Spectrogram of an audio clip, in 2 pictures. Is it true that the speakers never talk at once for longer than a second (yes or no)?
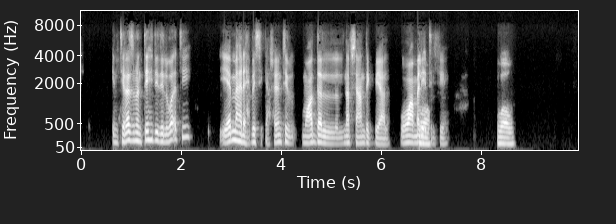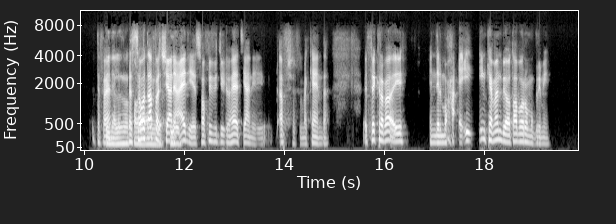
no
